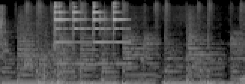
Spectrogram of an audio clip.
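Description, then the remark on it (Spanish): A bright, ringing notification bell dings several times in quick succession near the start, clear over a steady bed of background music, with no one talking. “pónganle follow y aparte denle clic allá a la campanita.”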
